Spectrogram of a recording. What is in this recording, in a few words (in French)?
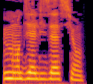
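"mondialisation", French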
